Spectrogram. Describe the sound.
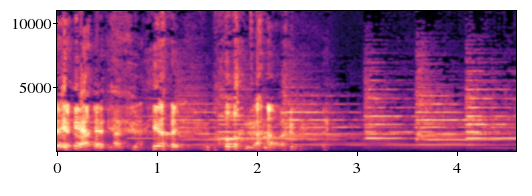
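Hand-rung church bells at a monastery sound after a person talks and chuckles, giving a few separate strikes with long, bright, humming tones that overlap and fade into one another.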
